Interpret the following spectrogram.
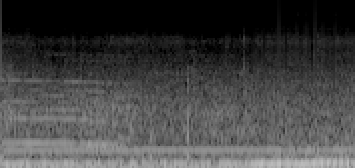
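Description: A steady low electrical hum, with a faint, long drawn-out animal call in the background that fades out under a second in.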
